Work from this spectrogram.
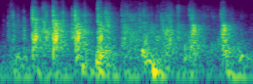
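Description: A seminar audience claps to welcome the next speaker, a close, uneven patter of individual hand claps and taps rising and falling over a few seconds.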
